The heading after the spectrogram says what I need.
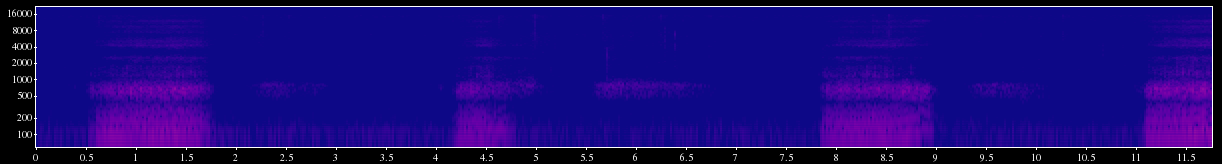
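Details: Steady snoring during sleep: deep, rumbling inspiratory snores, each followed by a softer breath out, about five breaths a minute.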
